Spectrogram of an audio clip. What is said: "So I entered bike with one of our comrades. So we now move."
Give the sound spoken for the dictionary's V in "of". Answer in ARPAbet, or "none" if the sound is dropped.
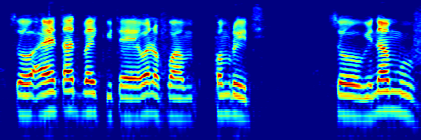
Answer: W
